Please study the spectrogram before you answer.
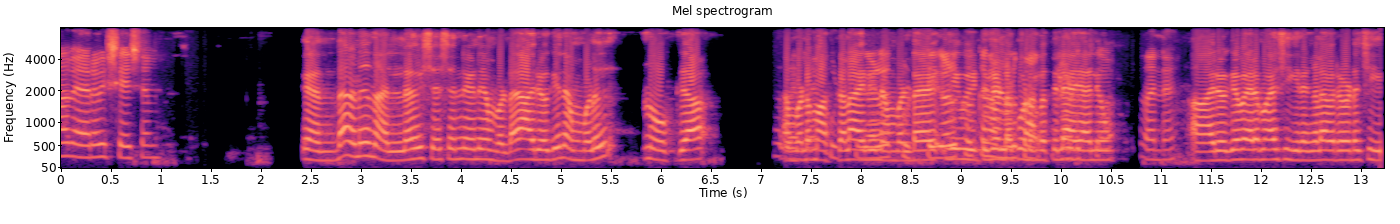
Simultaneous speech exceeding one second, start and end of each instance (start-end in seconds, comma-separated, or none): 7.3-10.4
